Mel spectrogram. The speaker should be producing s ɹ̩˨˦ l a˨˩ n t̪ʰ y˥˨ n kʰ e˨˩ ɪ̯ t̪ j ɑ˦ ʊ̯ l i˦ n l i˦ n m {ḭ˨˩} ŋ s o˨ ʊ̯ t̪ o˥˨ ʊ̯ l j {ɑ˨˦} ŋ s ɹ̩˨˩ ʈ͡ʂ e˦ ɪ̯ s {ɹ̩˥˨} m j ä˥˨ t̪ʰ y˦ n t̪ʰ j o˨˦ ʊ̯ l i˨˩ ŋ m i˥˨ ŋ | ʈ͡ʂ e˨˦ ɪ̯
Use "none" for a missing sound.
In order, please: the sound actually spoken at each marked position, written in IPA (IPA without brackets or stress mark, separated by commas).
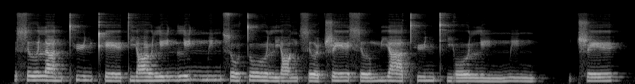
i˦, ɑ˨˦, ɹ̩˨˦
